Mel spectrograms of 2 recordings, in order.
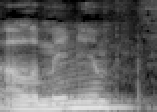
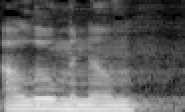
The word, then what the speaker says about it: aluminium: it's pretty solid actually it's uh aluminium or aluminum depending on how you want to pronounce it uh it works fine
